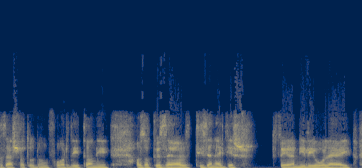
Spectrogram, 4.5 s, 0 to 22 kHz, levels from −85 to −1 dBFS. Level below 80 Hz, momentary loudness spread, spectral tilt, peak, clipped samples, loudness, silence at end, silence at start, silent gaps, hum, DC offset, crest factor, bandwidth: -34 dBFS; 6 LU; -4.5 dB/octave; -10 dBFS; under 0.1%; -24 LUFS; 0 s; 0 s; none; none; under 0.1%; 14 dB; 7.8 kHz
